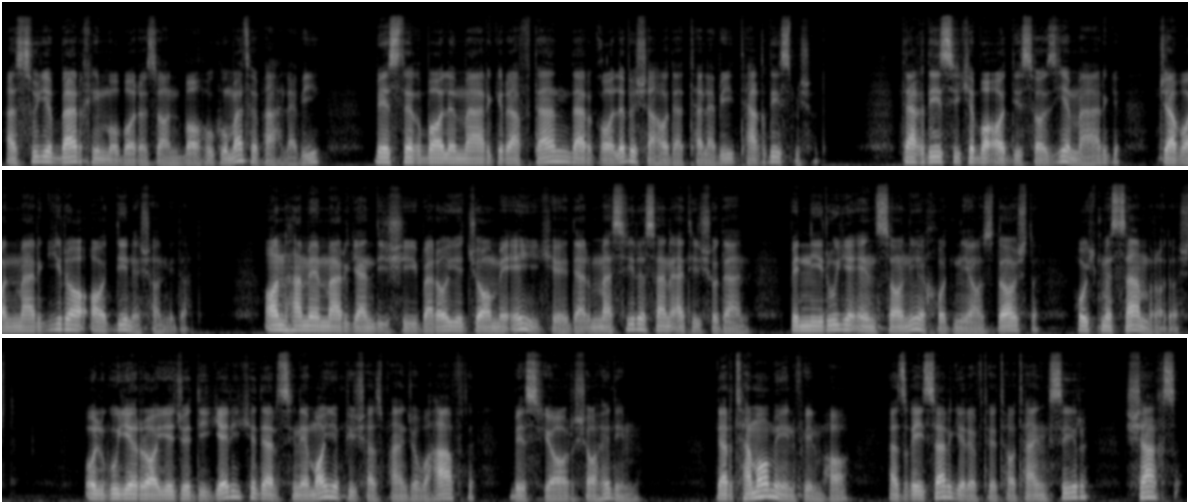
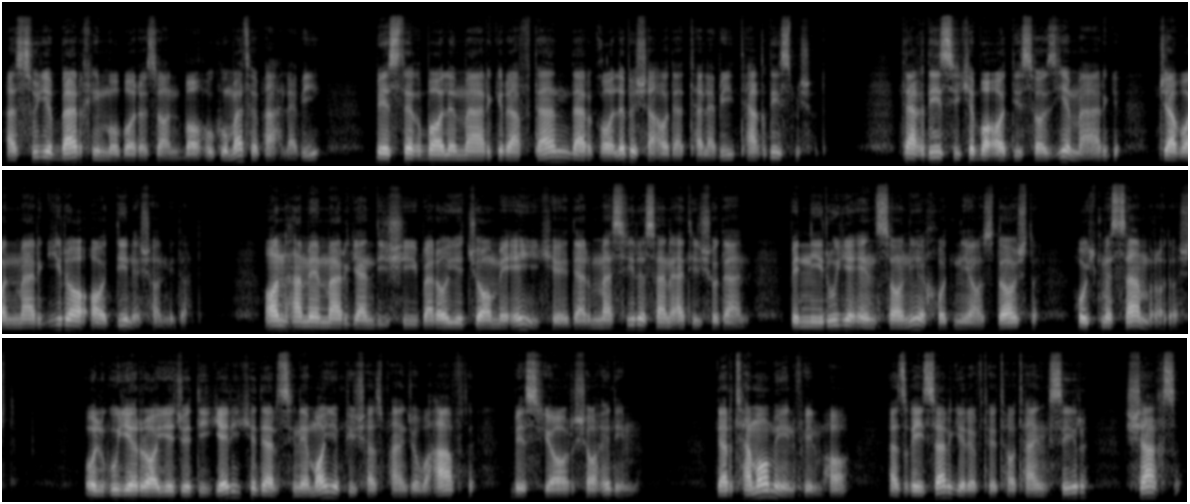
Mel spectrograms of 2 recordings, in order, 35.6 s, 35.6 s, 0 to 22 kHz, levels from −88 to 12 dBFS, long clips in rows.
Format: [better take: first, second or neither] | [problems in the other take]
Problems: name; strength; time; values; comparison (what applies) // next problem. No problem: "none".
first | thin; very; fading below 350 Hz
